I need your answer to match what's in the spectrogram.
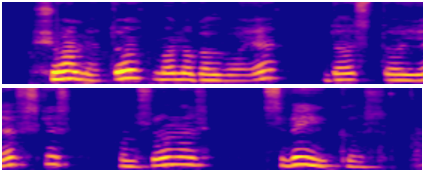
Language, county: Lithuanian, Vilnius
